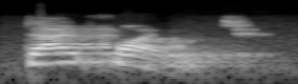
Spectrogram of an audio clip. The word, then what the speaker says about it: typhoid: Typhoid. Typhoid. Typhoid. It is a disyllabic word and the first syllable must be accented.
